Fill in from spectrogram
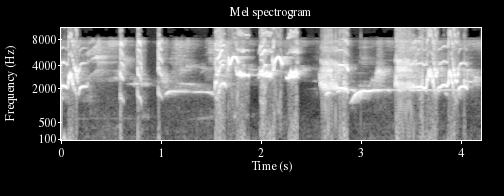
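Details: Oriental magpie-robin (kacer) in fighting song, firing its typical 'tembakan' phrases at rivals: sharp clicks, a long plain whistle, then loud, scratchy squawking bursts with bright whistled notes.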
